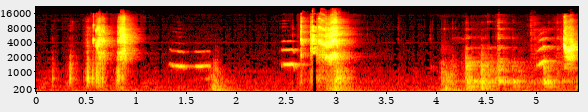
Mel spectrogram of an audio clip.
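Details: Pet rosy-faced lovebird, 1 year 9 months, chattering: raspy screechy bursts mixed with soft level whistled notes and murmured lower chatter, ending in a loud shriek.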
